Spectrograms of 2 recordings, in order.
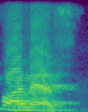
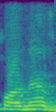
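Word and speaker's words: furnace: फर्नेस देखो इसे फनेस बोला जाता है। फनेस फनेस और रा बहुत कम बोलता है इसका उच्चारण हल्के से आएगा भी कभी-कभी कभी-कभी न के बराबर आता भी नहीं है।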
